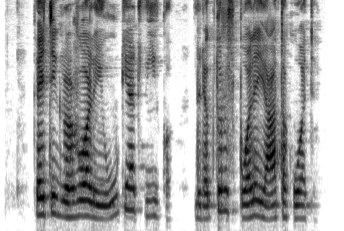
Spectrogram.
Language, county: Lithuanian, Vilnius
